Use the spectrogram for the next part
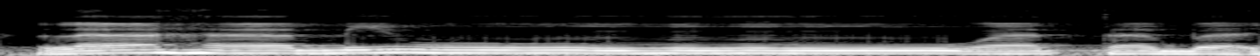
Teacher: Jadi bukan hanya sekedar memonyongkan bibir ya lahabiu ya bukan tapi juga masuk hidung. Ini yang keliru sekali. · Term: idgham bil ghunah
